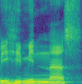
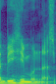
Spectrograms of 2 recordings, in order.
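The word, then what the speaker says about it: بِهِمُ النَّاسُ: Ya, berarti yang Ya, kemarin alaihim itu sama di sini kan bihimun nas, bukan bihimin nas, bacanya bihimun nas.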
